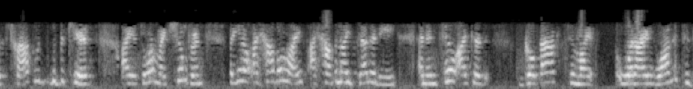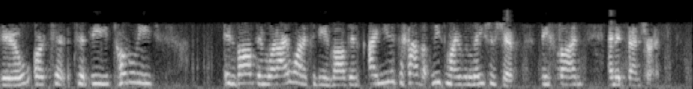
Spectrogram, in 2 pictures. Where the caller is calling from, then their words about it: New York, United States; I'm calling from New York.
